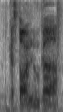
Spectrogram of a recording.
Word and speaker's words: Gaston Luga: So I'm shooting the B-roll for the Gaston Luga. Am I pronouncing it correctly?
